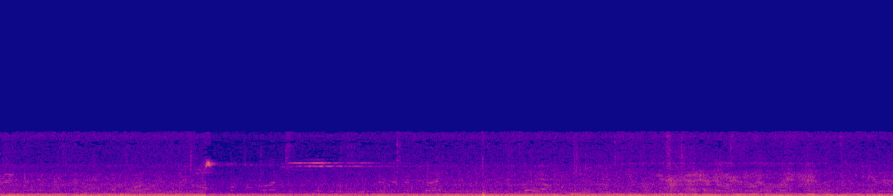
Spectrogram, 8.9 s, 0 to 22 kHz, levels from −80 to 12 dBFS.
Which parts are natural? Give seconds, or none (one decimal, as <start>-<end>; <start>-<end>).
0.0-6.2; 8.3-8.9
